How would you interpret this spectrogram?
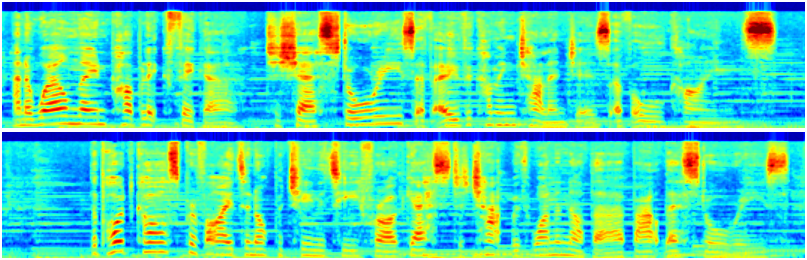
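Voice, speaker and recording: A woman hosts a podcast and reads a formal introduction at a measured pace. Her voice is low. She sits a little back from the mic in a dry space, with faint music underneath. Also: far from the mic. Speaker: podcast host. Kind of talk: scripted intro, then interview questions.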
